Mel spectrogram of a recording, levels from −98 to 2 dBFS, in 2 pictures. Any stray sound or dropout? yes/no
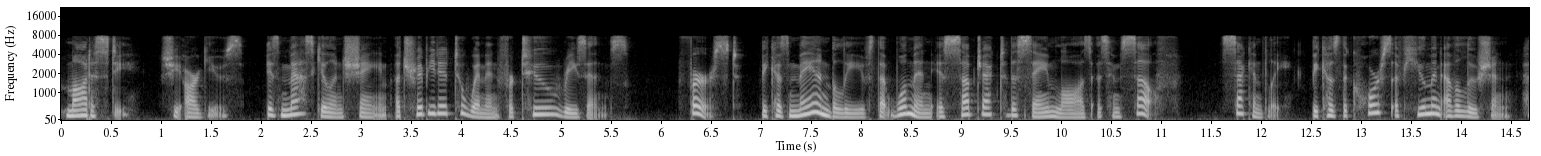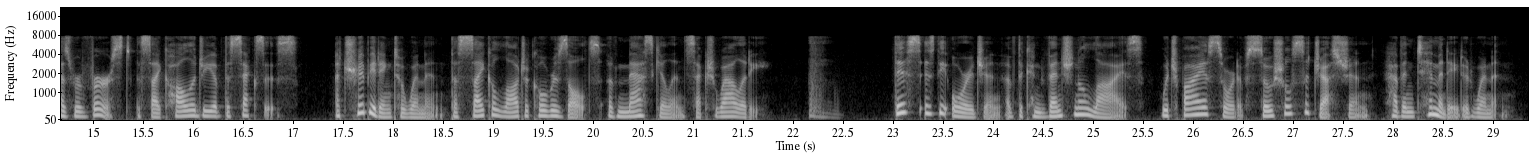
yes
